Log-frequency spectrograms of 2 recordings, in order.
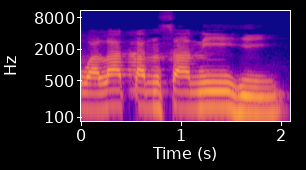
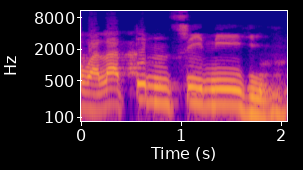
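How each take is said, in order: First: The verb is voweled tansanihi, with a and a. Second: The verb is voweled tunsinihi, with u and i. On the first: This is the reading passed down with the prayer. "loh itu kok bacanya walatan sanihi" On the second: This is the grammatically correct form. "Mestinya walatun sinihi. Yang benar begitu"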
